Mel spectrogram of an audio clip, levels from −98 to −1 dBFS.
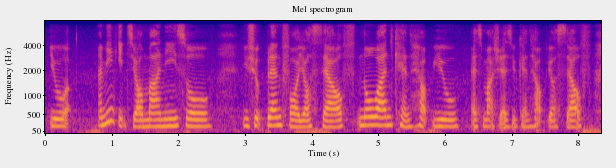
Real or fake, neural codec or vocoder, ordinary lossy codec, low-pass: fake; codec, 16 kHz in and 24 kHz out, 1 kbps, XY-Tokenizer; none; 7.2 kHz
